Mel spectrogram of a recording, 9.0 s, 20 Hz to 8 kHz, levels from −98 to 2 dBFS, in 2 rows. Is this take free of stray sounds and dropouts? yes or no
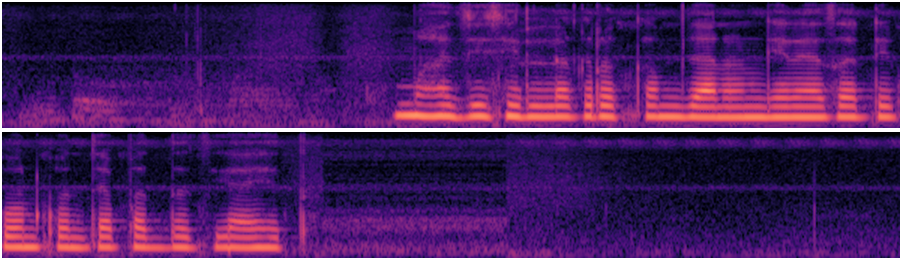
yes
